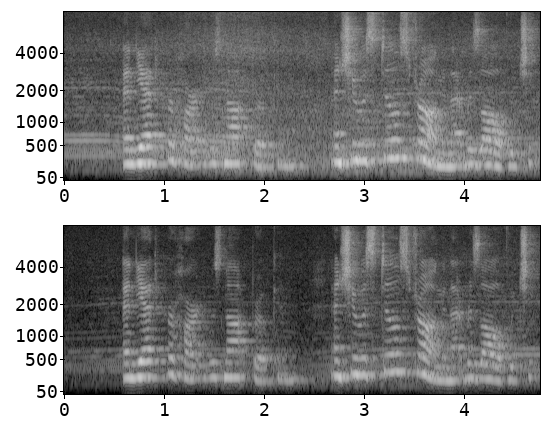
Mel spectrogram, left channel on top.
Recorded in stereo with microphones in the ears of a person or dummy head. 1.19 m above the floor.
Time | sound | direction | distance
0.6 | a woman speaking | 10° right (ahead or behind) | 0.7 m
